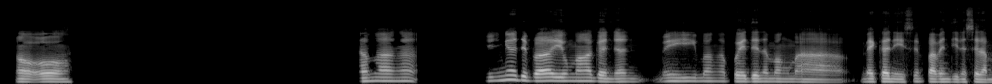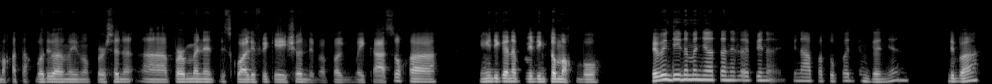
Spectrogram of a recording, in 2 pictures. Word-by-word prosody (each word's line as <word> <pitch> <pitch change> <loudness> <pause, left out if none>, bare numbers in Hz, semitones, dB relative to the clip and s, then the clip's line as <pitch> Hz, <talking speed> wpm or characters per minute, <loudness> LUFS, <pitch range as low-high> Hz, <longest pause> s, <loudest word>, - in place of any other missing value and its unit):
Oo. 125 0 +2 2.9
Tama 165 +2 0
nga. 165 0 -2 0.7
Yun 175 +4 -5
nga 215 - +4
'di 190 -4 +1
ba 165 +1 +6
yung 165 0 +3
mga 165 0 +2
ganiyan, 135 -2 0 0.2
may 155 +1 -2
mga 150 -1 -6
puwede 140 -1 +2
namang 135 -1 -3
ma 115 -3 -3 0.2
mechanism 130 0 +1
para 130 -2 +2
hindi 120 -1 -2
na 120 - -2
sila 115 -1 +1
makatakbo 110 +2 -6
'di 130 - -2
ba 120 - +4
may 115 - -2
mga 110 - -9
personal 115 +1 -3
ah, 115 -3 -1
permanent 125 0 +2
disqualification 115 0 0
'di 105 - -11
ba, 100 - -17
'pag 105 +1 -8
may 105 - -3
kaso 105 +12 -1
ka, 130 -2 +3 0.4
yung 135 +2 +1
hindi 145 - +4
ka 145 - +7
na - - -4
puwedeng 130 -1 +1
tumakbo. 115 -3 +3 0.5
Pero 175 +6 +8
hindi 225 +1 +4
naman 220 -1 +4
yata 210 0 +1
nila 195 -1 -2
pina 190 +1 -3 0.2
pinapatupad 165 -1 -7
yung 145 -3 -9
ganiyan 130 +10 -5 0.4
di 140 - -1
ba? 150 +8 +2
130 Hz, 155 wpm, -25 LUFS, 120-160 Hz, 2.9 s, Pero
